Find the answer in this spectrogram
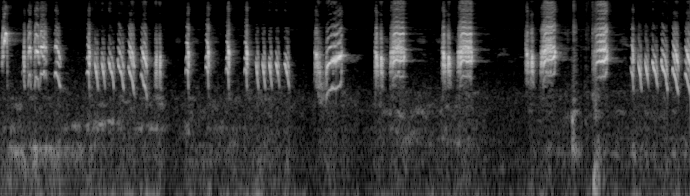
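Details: Long-tailed shrike singing in the 'toet-toet' style, meant to stir stalled shrikes into singing again; a varied run of grating buzzes, quick trills and sweeping whistled notes, delivered in short phrases.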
